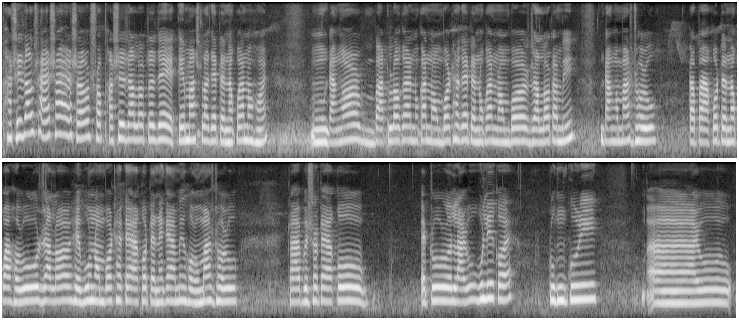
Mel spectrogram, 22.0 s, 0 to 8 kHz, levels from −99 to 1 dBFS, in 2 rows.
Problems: none marked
